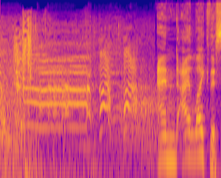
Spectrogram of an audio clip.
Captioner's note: screams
